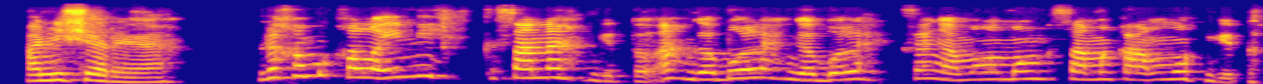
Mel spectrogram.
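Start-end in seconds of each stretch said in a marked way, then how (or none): 1.3-2.9 lightly voiced punisher, higher and quick; a hint of a punisher sending someone away, voice raised in pitch. Punisher shooing a child away, mock scolding. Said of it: "Itu punisher ya". 3.2-6.0 lightly voiced punisher refusing, pitched higher; a hint of a huffy punisher. Punisher refusing to talk to a child, mock rejection. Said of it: "Itu punisher ya".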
